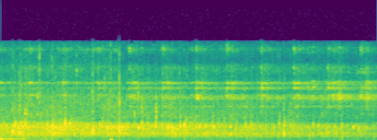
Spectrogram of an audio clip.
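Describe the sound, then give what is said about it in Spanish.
An audience claps steadily for several seconds, a dense, even patter of many hands with no voices over it, holding at a fairly constant, moderate level before easing slightly at the end. “¿Pueden dar un aplauso por eso?”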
